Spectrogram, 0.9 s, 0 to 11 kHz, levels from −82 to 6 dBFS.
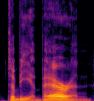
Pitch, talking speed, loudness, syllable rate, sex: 105 Hz, 255 wpm, -15 LUFS, 6.2 syllables/s, male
